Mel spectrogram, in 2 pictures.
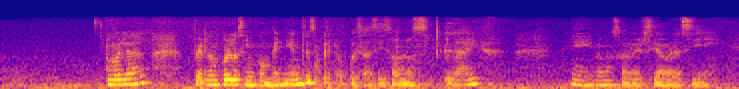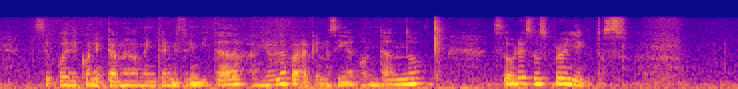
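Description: A middle-aged woman speaks warmly and close to a microphone.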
